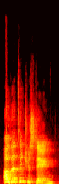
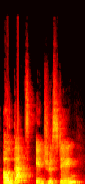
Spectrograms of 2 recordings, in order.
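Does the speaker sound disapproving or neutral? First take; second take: neutral; disapproving. First: It is said in a neutral, sincere tone. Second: It is said in a disapproving, negative tone. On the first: The speaker genuinely finds it interesting. "I genuinely mean that's interesting, and it could be either negative or positive, but it's it's pretty neutral" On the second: The speaker thinks it is a bad thing. "it is it is so not good"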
